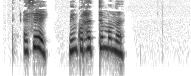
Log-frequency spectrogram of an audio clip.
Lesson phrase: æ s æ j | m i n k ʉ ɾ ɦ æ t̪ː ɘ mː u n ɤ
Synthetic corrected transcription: æ s æ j | m i ŋ k ʉ ɾ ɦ æ t̪ː ɘ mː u n ɤ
